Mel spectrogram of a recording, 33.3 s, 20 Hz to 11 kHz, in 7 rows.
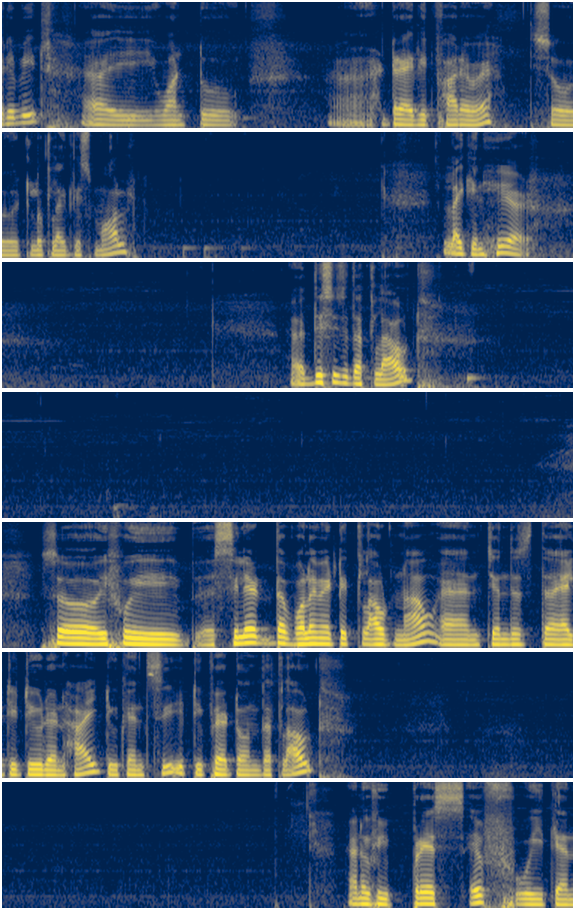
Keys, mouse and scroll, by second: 0.6-1.2 alt+scroll down 6, 1.2 alt+click, 3.1 alt+click, 4.5 alt+middle click, 10.1-10.4 alt+scroll down 2, 10.4 alt+click, 29.3 middle click, 30.4 alt+click, 31.2 alt+right click.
